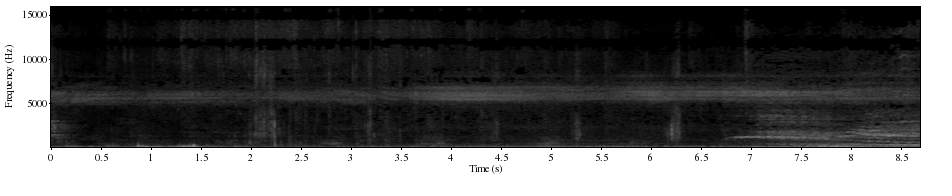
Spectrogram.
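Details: Indian horse near the end giving a whinny that sweeps down through layered tones, after several seconds of low rumble and scattered knocks. A steady high hiss runs throughout.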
